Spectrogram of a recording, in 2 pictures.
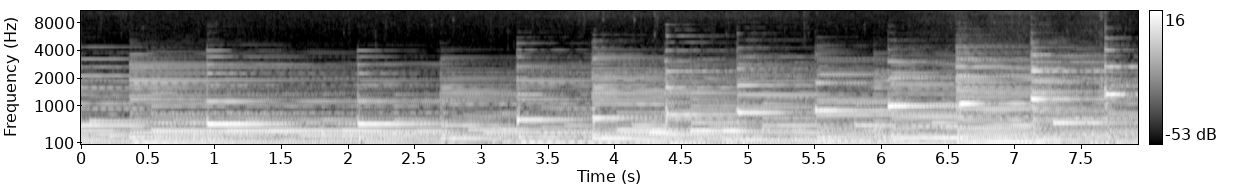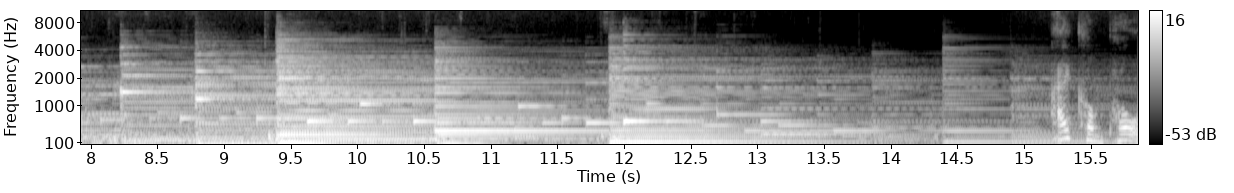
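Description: Solo piano plays a passage inspired by Beethoven's Pathétique Sonata, Op. 13: a flowing sequence of distinct notes and chords with a steady, measured pulse, clear and close, swelling in the middle before a few final struck notes.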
